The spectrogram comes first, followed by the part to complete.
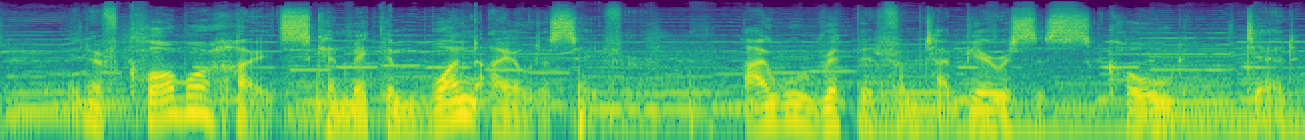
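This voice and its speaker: An actor playing a suave, calculating aristocratic gentleman in a gothic audio drama, speaking in courtly, formal phrases. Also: low voice, big pitch swings, unhurried, over loud music, heavily acted. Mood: grave, determined.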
